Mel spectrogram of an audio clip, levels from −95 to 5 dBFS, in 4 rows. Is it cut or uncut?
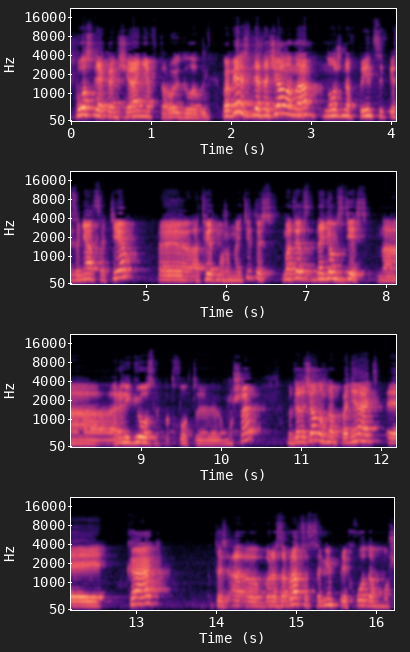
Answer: cut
